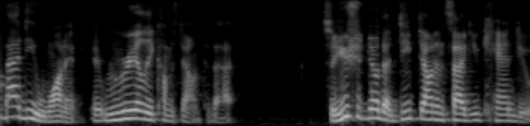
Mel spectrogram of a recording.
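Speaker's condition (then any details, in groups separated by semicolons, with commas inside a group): No condition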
